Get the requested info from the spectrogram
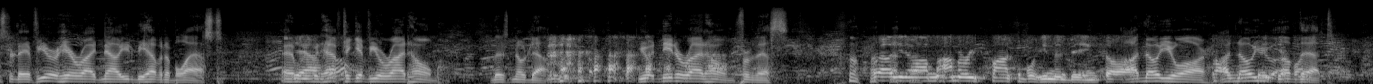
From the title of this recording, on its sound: Live From The Rook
